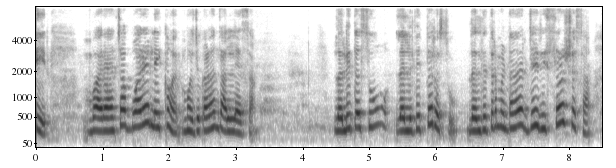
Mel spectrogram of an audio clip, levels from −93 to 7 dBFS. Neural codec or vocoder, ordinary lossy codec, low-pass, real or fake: codec, 16 kHz, 16 kbps, FreqCodec, smaller model; none; none; fake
